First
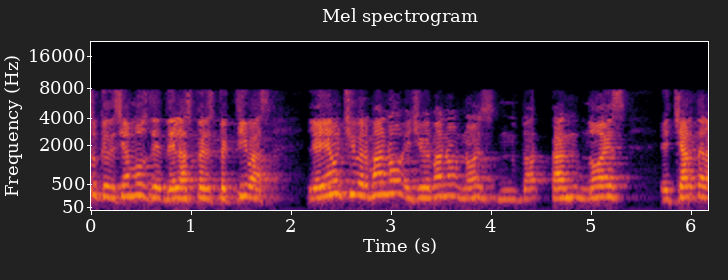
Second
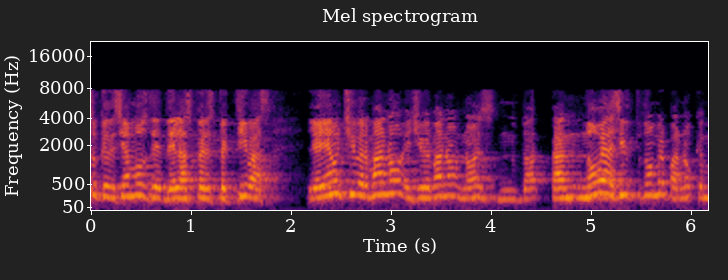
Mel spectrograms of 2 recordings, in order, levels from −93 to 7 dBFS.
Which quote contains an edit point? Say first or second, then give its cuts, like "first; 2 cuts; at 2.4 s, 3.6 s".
first; 1 cut; at 4.8 s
